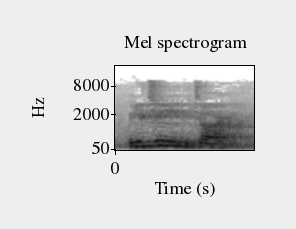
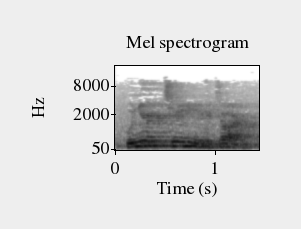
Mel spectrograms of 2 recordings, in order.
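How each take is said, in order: Both takes have the same delivery.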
